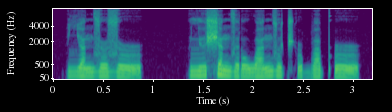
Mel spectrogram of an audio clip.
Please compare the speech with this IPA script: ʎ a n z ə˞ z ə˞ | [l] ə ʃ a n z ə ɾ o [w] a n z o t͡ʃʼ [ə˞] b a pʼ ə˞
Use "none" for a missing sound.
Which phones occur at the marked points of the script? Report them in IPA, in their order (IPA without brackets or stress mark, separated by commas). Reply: lʲ, w, ə˞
